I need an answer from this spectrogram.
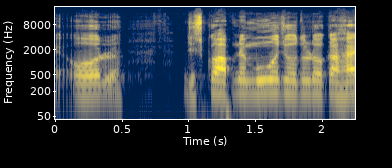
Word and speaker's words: मोहनजोदड़ो: याद रखना, सिंधी भाषा में, जिसको हम गलत उच्चारण, इसका रॉन्ग प्रोनाउंसिएशन करते हैं, मोहनजोदड़ो। मोहनजोदड़ो इज नॉट A correct pronunciation, उच्चारण। सिंधी भाषा में सही शब्द है मोहनजोदड़ो, जिसको प्रेतों का टीला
